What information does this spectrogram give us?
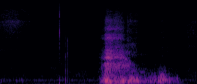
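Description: A single deep breath, heard as a long, soft sigh-like exhale that swells and fades over about a second and a half. It is faint and stands alone, preceded by a couple of tiny clicks.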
